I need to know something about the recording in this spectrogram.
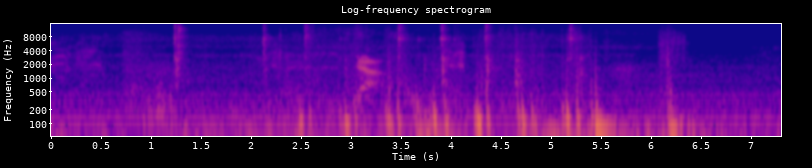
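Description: A horse's hooves clop on a dirt path.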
